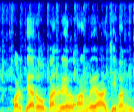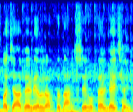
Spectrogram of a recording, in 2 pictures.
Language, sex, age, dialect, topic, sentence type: Maithili, female, 46-50, Eastern / Thethi, banking, statement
